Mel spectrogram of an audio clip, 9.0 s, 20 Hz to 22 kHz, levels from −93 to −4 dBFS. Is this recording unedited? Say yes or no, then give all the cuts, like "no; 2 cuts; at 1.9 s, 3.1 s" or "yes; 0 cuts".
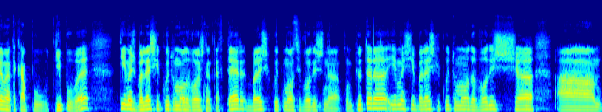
yes; 0 cuts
